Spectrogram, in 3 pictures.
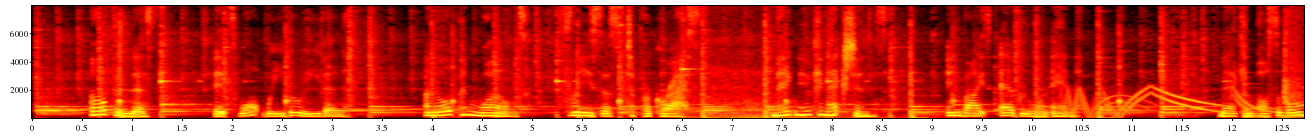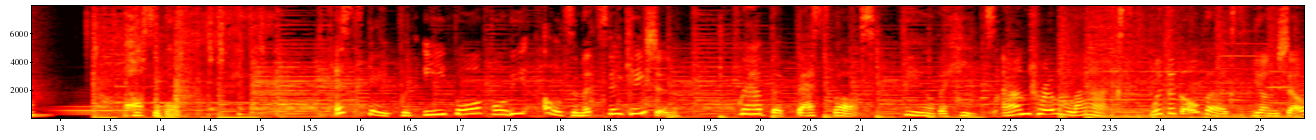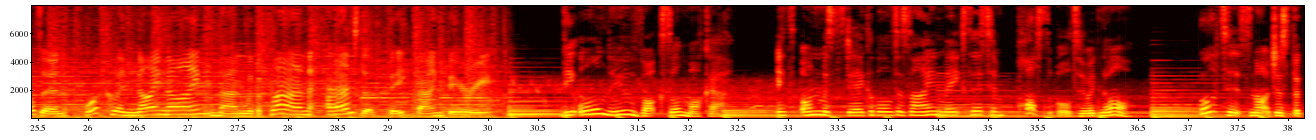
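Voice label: lancashire voice commercial, Lancashire Female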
